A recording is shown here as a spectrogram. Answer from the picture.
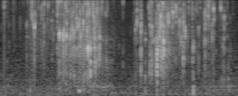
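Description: Close-miked mouth sounds of eating spicy instant noodles: wet chewing with rapid small clicks and crackles, louder at about half a second and again at about a second and a half.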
